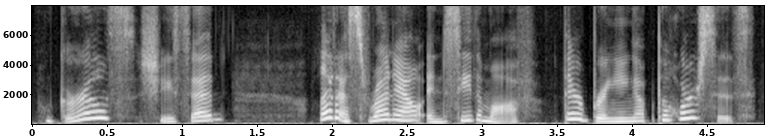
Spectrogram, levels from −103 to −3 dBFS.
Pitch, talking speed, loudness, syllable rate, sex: 290 Hz, 210 wpm, -17 LUFS, 5.1 syllables/s, female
